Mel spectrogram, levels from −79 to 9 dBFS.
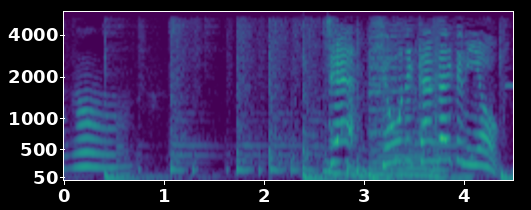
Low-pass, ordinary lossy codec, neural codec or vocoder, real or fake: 5.4 kHz; AAC, 24 kbps; none; real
